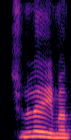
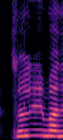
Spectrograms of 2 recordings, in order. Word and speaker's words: 술레이만: 슐레이만 또는 술레이만이라고 발음을 하는데 그 술레이만이라고 할게요. 교과서에 술레이만이라고 있으니까. 술레이만 1세 때 오스만 제국의 전성기라고 표현이 되는데 이 술레이만 1세 때 어떤 일이 일어나냐면 동유럽 지역으로 진출합니다.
